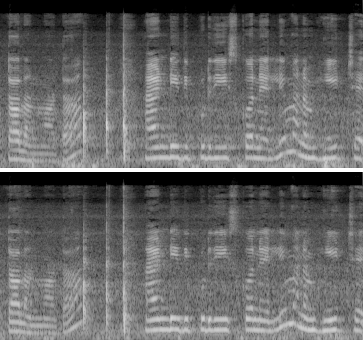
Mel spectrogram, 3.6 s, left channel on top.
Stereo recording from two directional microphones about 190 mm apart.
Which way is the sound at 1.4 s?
60° left (ahead or behind).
